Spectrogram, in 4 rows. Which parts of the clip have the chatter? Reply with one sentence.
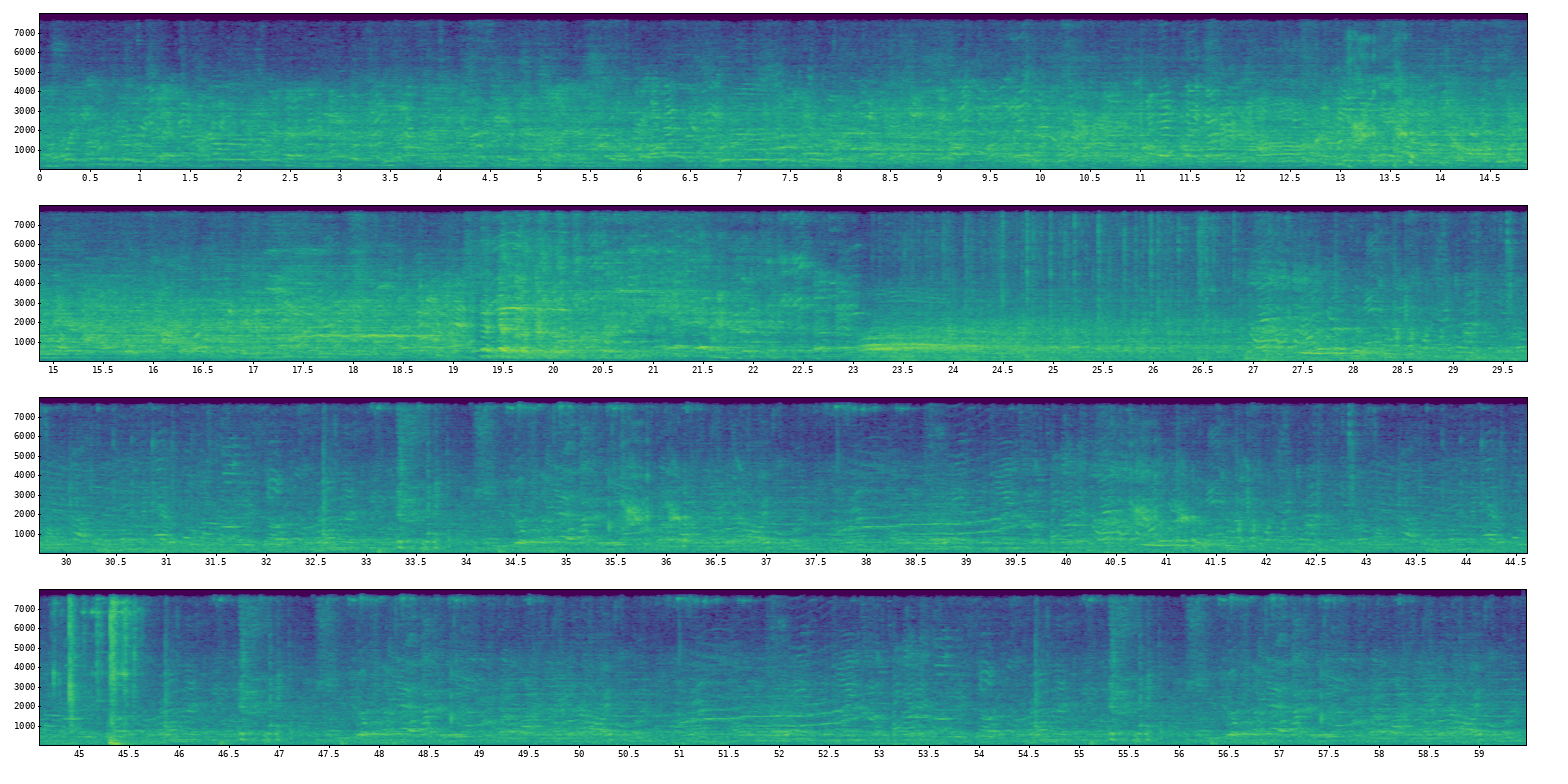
The chatter can be heard from 0.0 to 59.4 s.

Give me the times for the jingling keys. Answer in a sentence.
You can hear the jingling keys from 25.9 to 26.9 s and from 44.8 to 45.8 s.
